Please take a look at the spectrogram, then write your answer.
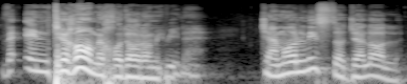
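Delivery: full-voiced preacher's cry; booming climax. Real, not acted. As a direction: hurl the final word out to the crowd. Sermon climax on God's revenge.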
